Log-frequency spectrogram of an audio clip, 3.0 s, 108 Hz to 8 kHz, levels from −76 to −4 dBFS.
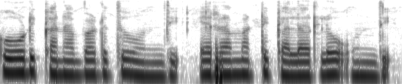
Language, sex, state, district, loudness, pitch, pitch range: Telugu, female, Telangana, Mahabubabad, -19 LUFS, 180 Hz, 170-185 Hz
